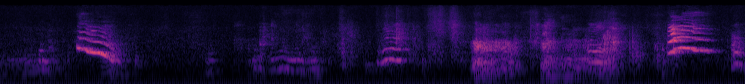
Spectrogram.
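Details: Labrador Retriever puppies from a litter of seven, indoors: high falling whines and whimpers, several short yelps and squeaky cries overlapping, loudest bursts near one second and near seven seconds.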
